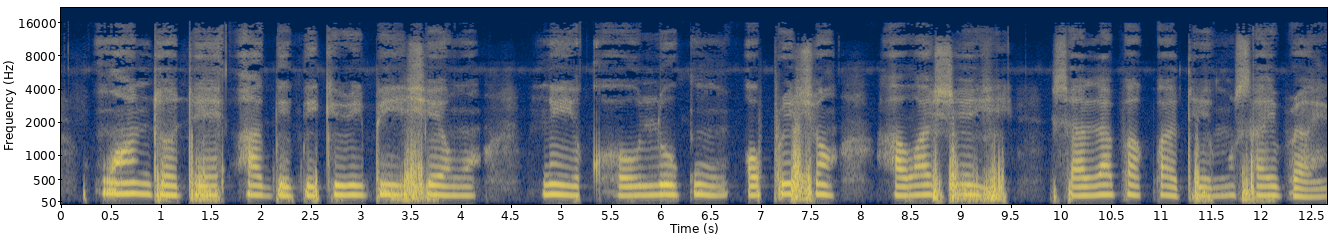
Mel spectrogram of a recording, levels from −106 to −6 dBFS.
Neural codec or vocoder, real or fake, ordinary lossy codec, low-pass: autoencoder, 48 kHz, 128 numbers a frame, DAC-VAE, trained on Japanese speech; fake; MP3, 64 kbps; 19.8 kHz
